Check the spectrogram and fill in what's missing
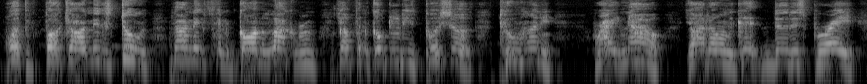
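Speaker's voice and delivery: hammed-up raging coach voice, shrill and loud; furious coach yelling. Coach yelling at the team after the slap, a mock furious rant.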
